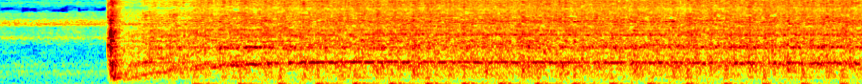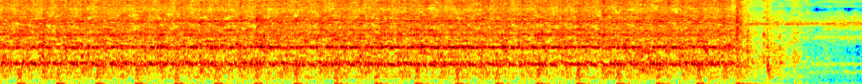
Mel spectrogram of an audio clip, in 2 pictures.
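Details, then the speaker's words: Single-cylinder Briggs & Stratton Intek on an old mud mower tractor: starter whirs with even compression chugs for seven seconds, no firing. Choke removed, hand-choked, carb needs replacing; no spark suspected, then fuel line found dry, stuck needle suspected. "It almost seems like there's no spark."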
